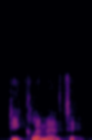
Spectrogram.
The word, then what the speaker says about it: DiClementi: I'm your host, and today's guest is Anthony DiClementi. I didn't know if I pronounced that right.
